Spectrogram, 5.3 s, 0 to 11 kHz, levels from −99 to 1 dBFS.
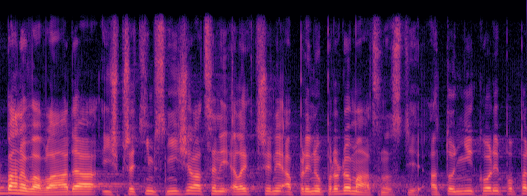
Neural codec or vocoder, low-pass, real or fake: none; 9.9 kHz; real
